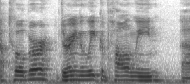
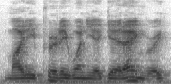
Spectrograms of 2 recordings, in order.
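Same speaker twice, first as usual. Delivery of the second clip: John Wayne impression; 4 semitones lower than usual. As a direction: lower drawling cowboy voice. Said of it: "John Wayne".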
